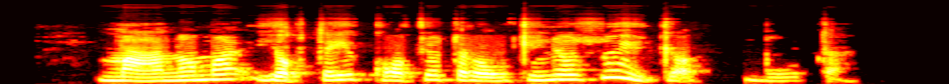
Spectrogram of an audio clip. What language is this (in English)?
Lithuanian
